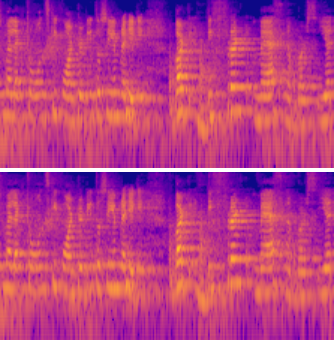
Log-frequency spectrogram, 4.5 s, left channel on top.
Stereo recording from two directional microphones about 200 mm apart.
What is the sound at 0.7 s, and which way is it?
A woman's voice, 50° right (ahead or behind).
